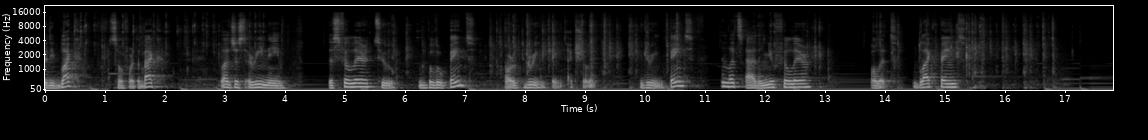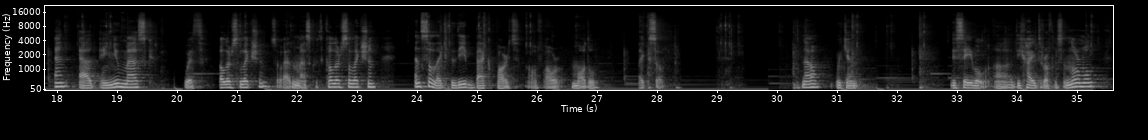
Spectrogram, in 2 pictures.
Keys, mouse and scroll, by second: 0.0 alt+click, 0.5 alt+middle click, 0.7 alt+right click, 1.2 alt+click, 1.5 alt+middle click, 1.9 alt+click, 2.2 alt+middle click, 2.7 alt+click, 3.5 click, 5.7 shift+b, 6.4 BackSpace, 7.5-10.4 typing, 12.1 click, 13.4 click, 13.7 click, 14.6-16.9 typing, 18.4 click, 18.9 click, 20.1 click, 21.1 click, 23.9 alt+click, 24.6 shift+right click, 25.9 click, 27.9 click, 28.6 alt+click, 28.9 alt+middle click, 29.1 alt+right click, 29.3 alt+click, 30.0 click, 31.3 click, 31.9 click, 32.4 click, 35.2 click.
